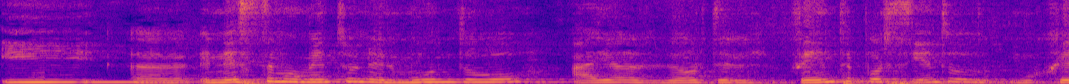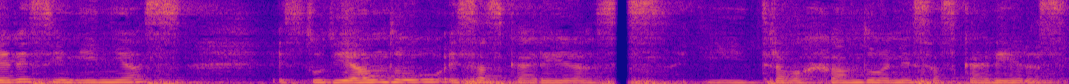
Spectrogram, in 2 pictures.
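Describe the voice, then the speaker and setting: A woman speaks fairly slowly at medium pitch with fairly even intonation. Audible room echo and noticeable background noise surround her. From Belgium (Ghent, Flanders). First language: Dutch (speaking Spanish). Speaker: botanist. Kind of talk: school talk to students. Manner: hesitant, with fillers.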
